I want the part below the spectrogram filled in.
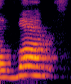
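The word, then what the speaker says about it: ظرف: è la lettera va va lingua tra i denti e gutturale allo stesso tempo quindi due difficoltà vo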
